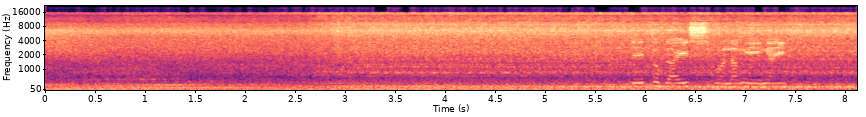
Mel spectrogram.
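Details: 5.7-liter engine at cold start and idle: light ticking about three per second over a steady idle, a clear top-end tick; the clicking was later successfully repaired, cause not stated.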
